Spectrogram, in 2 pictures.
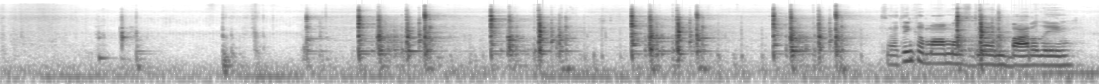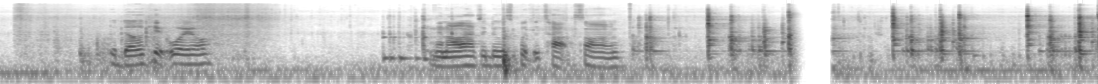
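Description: A filling machine's lever clacks and knocks in quick bursts.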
